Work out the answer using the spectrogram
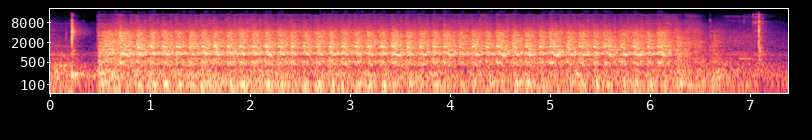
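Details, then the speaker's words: Willys Jeep engine after cracked block repair with brass plug, carburetor just filled with gas: about six seconds of even cranking, roughly four compression beats a second, never fires; won't start, a hole later found in the gas line. "You' have thought it a crank by now. Of course, I had to fill the carburetor up with gas."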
